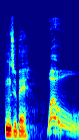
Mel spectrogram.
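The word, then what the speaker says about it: Nzube: yeah my tell your real first name is in whoa which is spelled n z u b e so that's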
